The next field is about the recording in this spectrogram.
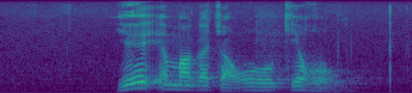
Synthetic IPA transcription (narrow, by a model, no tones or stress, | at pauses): jeʔɪ̰makʼat͡ʃʼaɣʊkʼɪɣʊ̰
